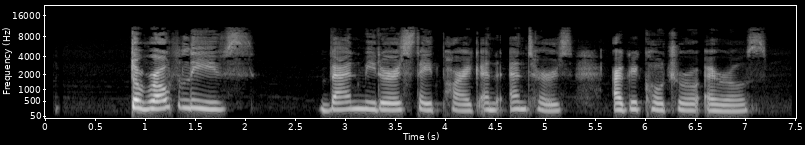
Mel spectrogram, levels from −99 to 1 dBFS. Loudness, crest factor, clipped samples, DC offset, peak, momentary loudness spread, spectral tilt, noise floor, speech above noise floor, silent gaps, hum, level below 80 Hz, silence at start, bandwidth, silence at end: -28 LUFS; 24 dB; under 0.1%; under 0.1%; -6 dBFS; 18 LU; -4.5 dB/octave; -82 dBFS; 53 dB; none; none; -82 dBFS; 0.85 s; 11 kHz; 0.35 s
